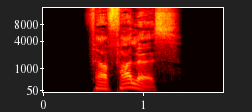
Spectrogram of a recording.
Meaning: genitive singular of Verfall
- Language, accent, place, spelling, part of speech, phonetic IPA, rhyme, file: German, Germany, Berlin, Verfalles, noun, [fɛɐ̯ˈfaləs], -aləs, De-Verfalles.ogg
